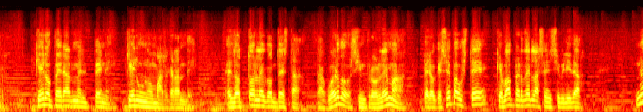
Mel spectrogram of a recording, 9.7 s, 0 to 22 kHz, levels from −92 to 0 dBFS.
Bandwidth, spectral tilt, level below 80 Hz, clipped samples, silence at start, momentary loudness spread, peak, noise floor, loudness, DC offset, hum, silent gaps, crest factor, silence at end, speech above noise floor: 16 kHz; -4 dB/octave; -44 dBFS; under 0.1%; 0 s; 10 LU; -6 dBFS; -42 dBFS; -20 LUFS; under 0.1%; none; none; 14 dB; 0 s; 22 dB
